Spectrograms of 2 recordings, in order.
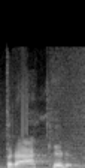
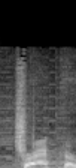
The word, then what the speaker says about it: Tracker: e aliás, um parêntese, é sempre Tracker, com a pronúncia em português, e não Tracker ou Tracker, como a pronúncia dos nossos irmãos Yankees seria.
